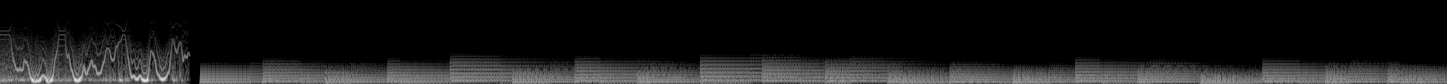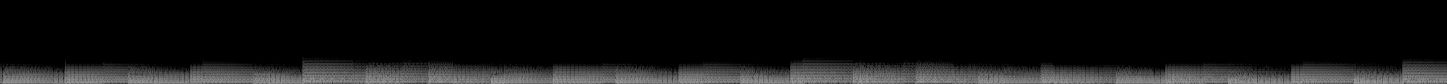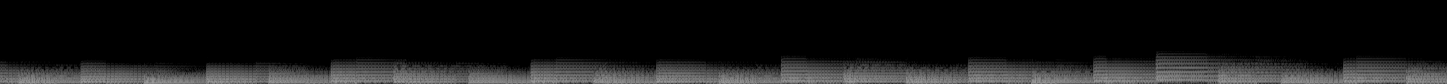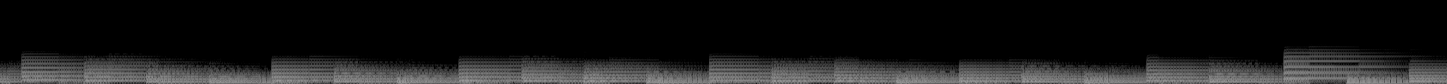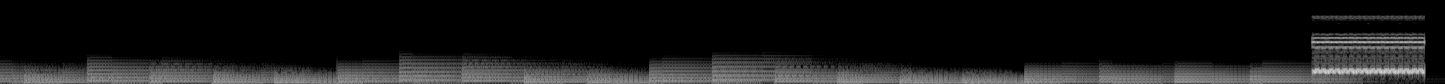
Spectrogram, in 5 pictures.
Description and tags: Brother Isnt Home
A creepy, eiree, mysterious track I made a little while back.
